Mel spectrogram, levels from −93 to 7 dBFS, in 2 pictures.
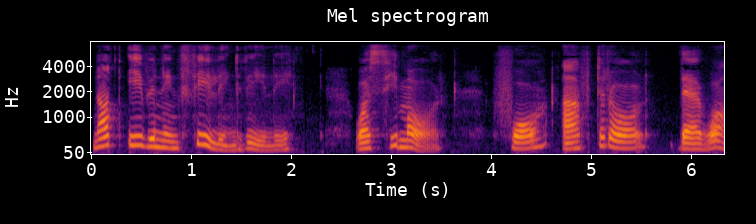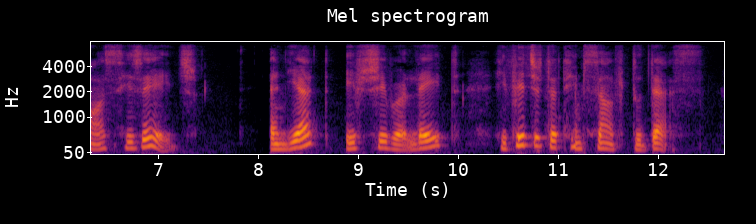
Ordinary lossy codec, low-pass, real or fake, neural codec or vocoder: AAC, 48 kbps; 7.2 kHz; real; none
